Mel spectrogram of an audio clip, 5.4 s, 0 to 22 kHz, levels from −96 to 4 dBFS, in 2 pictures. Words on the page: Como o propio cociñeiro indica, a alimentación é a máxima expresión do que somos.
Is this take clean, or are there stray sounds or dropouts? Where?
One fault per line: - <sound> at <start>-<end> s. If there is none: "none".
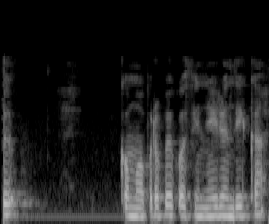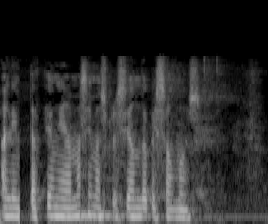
- dropout at 2.9-3.0 s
